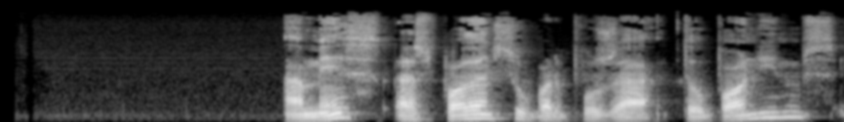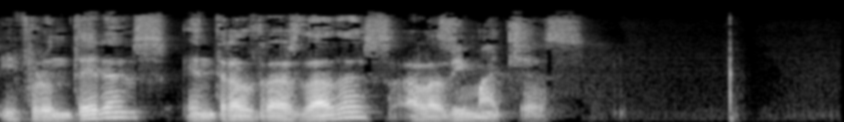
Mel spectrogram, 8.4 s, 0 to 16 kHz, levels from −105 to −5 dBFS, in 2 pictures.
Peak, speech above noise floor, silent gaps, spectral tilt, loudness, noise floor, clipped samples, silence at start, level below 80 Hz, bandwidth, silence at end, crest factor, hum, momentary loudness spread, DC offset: 0 dBFS; 56 dB; none; -5.5 dB/octave; -21 LUFS; -77 dBFS; under 0.1%; 1.4 s; -48 dBFS; 11 kHz; 1.35 s; 22 dB; none; 13 LU; under 0.1%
